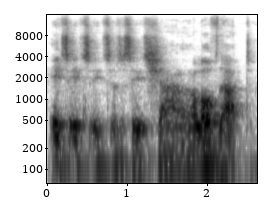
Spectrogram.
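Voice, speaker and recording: A man's voice: sits low, normal speed, darkish tone, roomy sound. A middle-aged man from Donegal with an Irish accent, talking earnestly in an oral history interview and often restarting his sentences. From Ireland.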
